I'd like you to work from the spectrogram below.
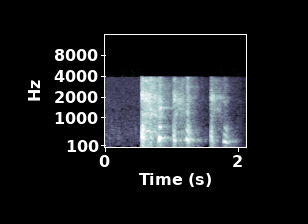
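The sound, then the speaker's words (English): Coughing fit from someone choking: a rapid run of harsh, loud coughs in two bursts, the first longer with about four hacks, then a short pause and a final pair. “Excuse me, I'm so sorry. I can't stop choking.”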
